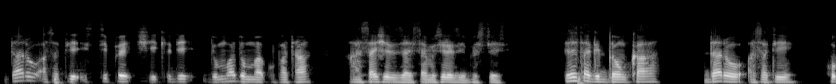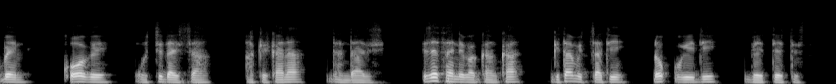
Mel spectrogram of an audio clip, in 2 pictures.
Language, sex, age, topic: Gamo, male, 25-35, agriculture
